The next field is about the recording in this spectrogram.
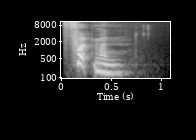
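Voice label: "footman", British English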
